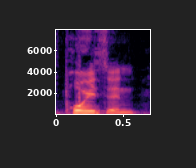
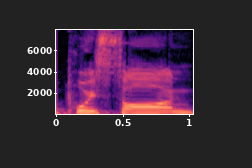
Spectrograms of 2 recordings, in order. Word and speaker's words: Poisson: it's not going to it's not like it's poison and we're not poison poisoning you here it's a poisson distribution the emphasis on the second bit there so similar kind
